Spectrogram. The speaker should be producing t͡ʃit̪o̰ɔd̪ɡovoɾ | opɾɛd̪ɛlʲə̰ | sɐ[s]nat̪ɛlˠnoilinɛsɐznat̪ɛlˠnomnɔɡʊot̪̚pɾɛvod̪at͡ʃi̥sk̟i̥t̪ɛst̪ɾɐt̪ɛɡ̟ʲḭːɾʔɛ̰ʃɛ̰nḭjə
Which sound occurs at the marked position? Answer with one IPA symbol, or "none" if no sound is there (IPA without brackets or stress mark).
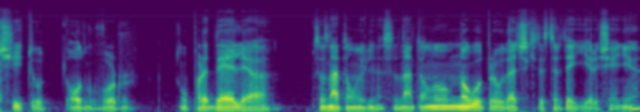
z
